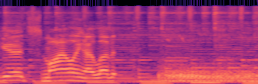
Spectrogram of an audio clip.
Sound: growling

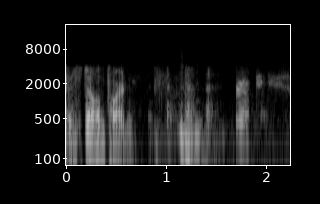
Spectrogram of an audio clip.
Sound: laughing

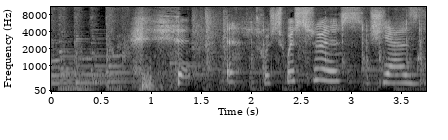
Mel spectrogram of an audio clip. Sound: giggling

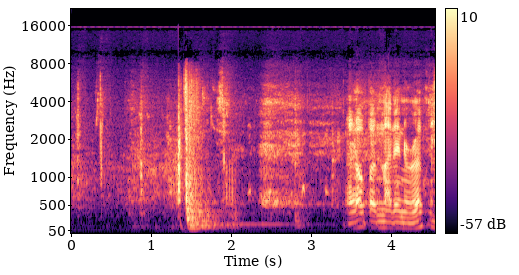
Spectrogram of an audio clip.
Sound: door opens; door slams

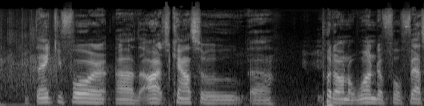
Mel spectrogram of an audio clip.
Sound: applause

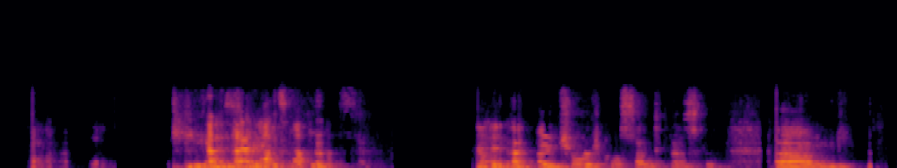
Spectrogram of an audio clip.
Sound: laughter

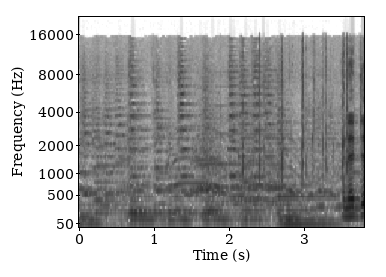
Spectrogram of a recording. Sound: applause

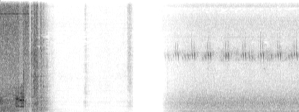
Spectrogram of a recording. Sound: static and distorted screaming; silence as the sound of a VHS tape ejecting plays; night ambience fades in and plays

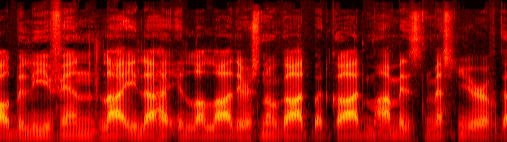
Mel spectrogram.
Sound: speaks Arabic

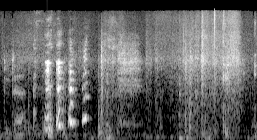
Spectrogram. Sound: laughs

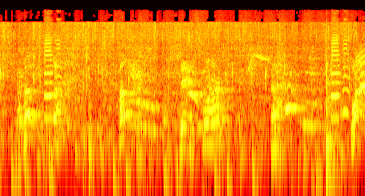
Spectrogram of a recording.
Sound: laughs

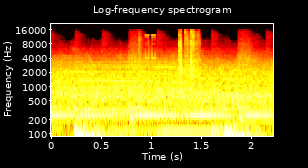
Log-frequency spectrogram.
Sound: camera shutter

